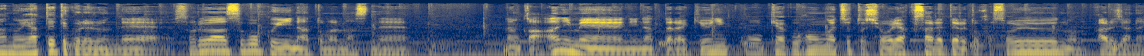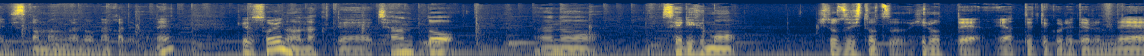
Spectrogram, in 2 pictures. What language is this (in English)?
Japanese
